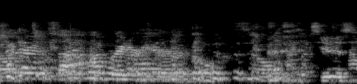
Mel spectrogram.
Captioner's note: people chuckle; people chatter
